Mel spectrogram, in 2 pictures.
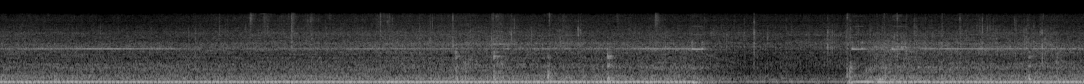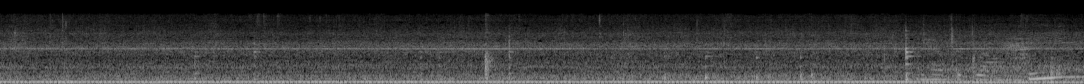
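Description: A steady machine hum with a thin high whine, typical of a kitchen appliance such as a vent fan running. It drops out for a second or so about seven seconds in, then resumes. Faint scrapes and clicks of a wooden spatula stirring diced vegetables in a nonstick frying pan sit underneath.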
